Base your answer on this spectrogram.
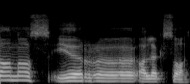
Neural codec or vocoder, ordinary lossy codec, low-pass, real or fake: vocoder, 24 kHz, 100 mel bands, Vocos; MP3, 64 kbps; 10.8 kHz; fake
